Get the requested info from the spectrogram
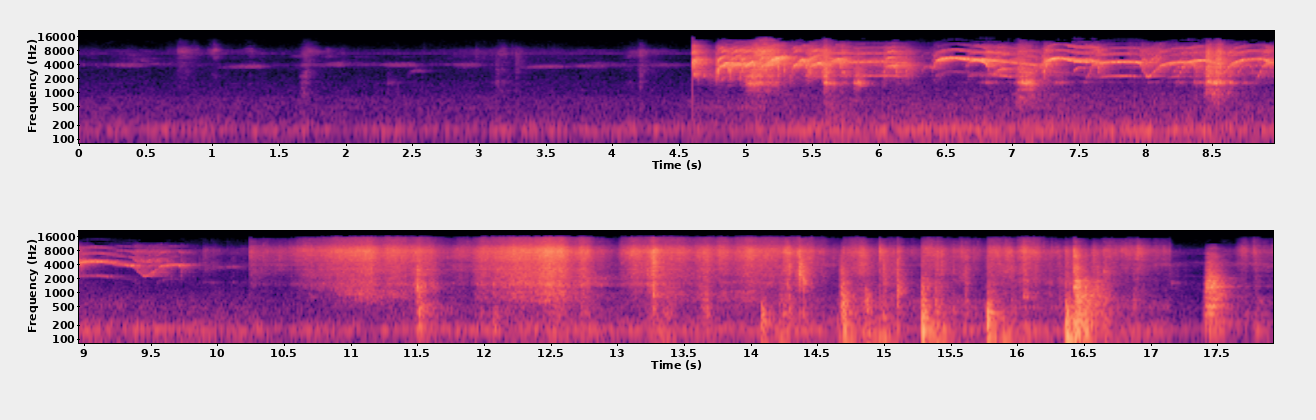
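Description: A bird calling in a quick run of high, arching notes, starting about four and a half seconds in and lasting some five seconds, followed by a loud rushing, crackling noise that stops just before the end.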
